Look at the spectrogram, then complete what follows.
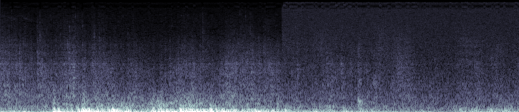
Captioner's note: thunder rumbling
